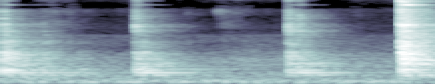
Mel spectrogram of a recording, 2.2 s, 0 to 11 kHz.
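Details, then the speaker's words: Massey Ferguson 35 tractor axle work: light hammer taps driving in an oil seal, four taps each with a clear lingering metallic ring, which signals the seal is fully seated before greasing; fully seated oil seal. "Ah yeah, that's starting to look like it's just about there, but I'll give it another few light taps just to make sure. I like to hear that ring, the metallic ring of it."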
